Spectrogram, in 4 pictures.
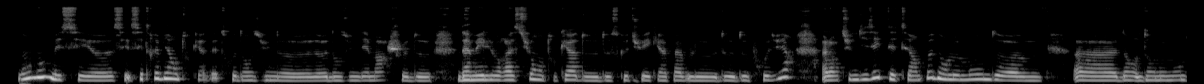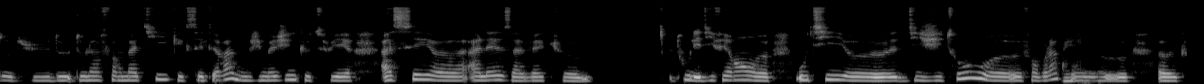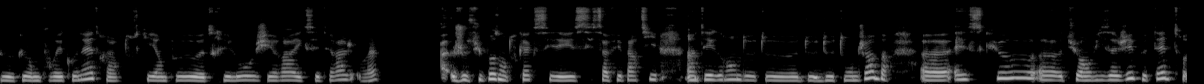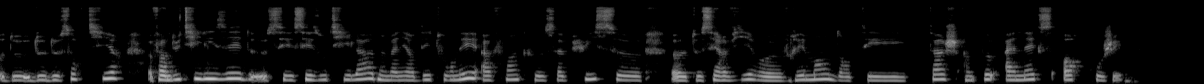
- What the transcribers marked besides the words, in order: stressed: "intégrante"; stressed: "annexes"; other background noise
- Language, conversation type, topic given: French, advice, Comment puis-je suivre facilement mes routines et voir mes progrès personnels ?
